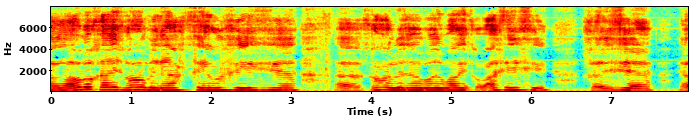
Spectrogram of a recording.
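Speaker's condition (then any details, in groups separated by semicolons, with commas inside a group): Cerebral palsy; childhood onset, affects speech and movement centers, right-side paralysis; atypical speech, somewhat worse now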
